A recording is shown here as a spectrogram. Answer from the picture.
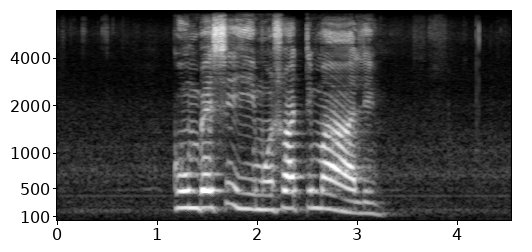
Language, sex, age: Tsonga, male, 26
